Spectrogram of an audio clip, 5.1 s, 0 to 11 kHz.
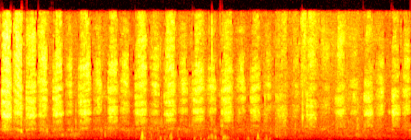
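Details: A pug, recorded 11 June 2010, pants and snuffles in quick, breathy huffs, about three each second.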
